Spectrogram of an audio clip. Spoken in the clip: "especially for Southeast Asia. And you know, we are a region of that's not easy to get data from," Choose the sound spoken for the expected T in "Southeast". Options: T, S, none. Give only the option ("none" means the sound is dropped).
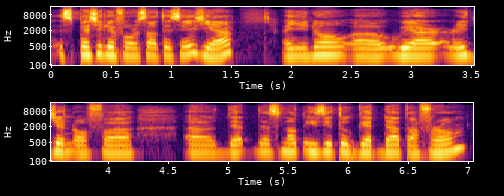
none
